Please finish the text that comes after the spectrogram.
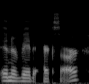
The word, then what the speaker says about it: Innov8XR: Uh that's pronounced InnovateXR.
